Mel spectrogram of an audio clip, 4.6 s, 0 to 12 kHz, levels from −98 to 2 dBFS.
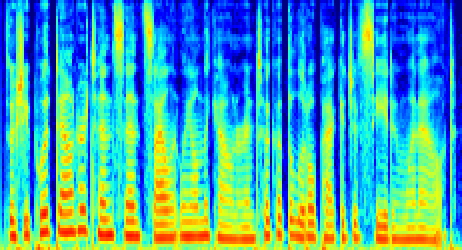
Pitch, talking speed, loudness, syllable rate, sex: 195 Hz, 285 wpm, -17 LUFS, 6.2 syllables/s, female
